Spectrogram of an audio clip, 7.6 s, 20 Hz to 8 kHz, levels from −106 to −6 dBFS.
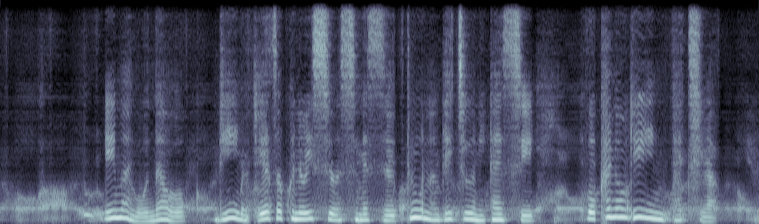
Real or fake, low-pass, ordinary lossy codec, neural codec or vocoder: fake; none; none; codec, 16 kHz, 0.5 kbps, FreqCodec, larger model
